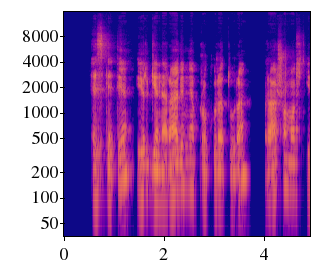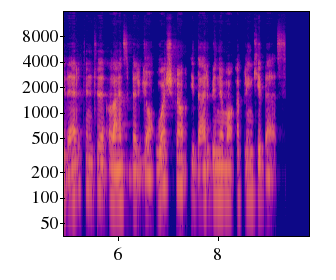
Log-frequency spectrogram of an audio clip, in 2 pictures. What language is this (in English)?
Lithuanian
